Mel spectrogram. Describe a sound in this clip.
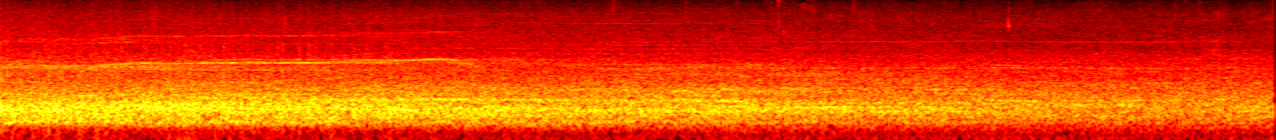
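A large crowd cheers and roars loudly in a big echoing arena, slowly fading.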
